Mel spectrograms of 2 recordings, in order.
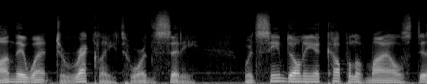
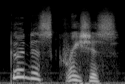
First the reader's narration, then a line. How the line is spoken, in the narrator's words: cried Dorothy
